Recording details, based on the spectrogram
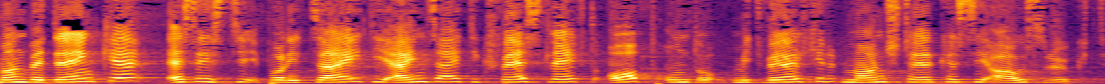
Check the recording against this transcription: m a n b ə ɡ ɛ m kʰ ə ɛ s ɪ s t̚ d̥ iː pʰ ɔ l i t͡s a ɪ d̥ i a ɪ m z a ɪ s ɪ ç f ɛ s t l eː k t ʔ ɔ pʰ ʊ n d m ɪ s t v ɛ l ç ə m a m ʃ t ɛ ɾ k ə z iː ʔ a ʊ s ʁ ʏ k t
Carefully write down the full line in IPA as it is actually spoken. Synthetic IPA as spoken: m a n b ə d ɛ ŋ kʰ ə ɛ s ɪ s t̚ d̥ iː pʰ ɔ l i t͡s a ɪ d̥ iː a ɪ n z a ɪ t ɪ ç f ɛ s t l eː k t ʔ ɔ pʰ ʊ n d m ɪ t v ɛ l ç ə m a n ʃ t ɛ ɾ k ə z iː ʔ a ʊ s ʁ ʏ k t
